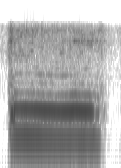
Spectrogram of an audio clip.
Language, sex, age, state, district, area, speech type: Nepali, female, 18-30, West Bengal, Kalimpong, rural, conversation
